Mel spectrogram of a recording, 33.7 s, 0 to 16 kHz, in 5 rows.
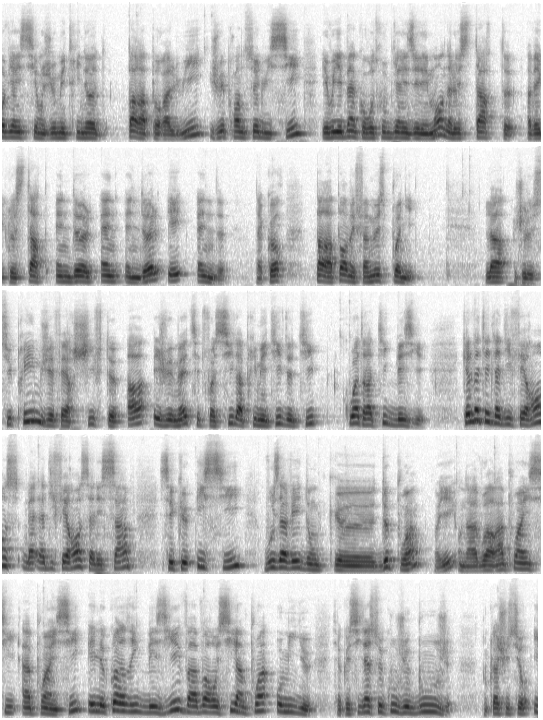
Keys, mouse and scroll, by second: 1.7 click, 2.6-12.6 drag, 13.3 x, 19.4-20.7 drag, 22.0-23.0 middle drag, 23.0-24.2 scroll up 2, 24.2-24.6 shift+middle drag, 24.6-26.4 scroll up 1, 26.4 click, 27.5 click, 33.3-33.6 drag.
